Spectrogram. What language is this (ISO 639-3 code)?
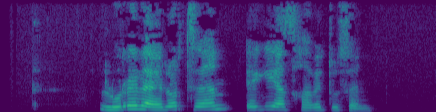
eus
